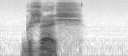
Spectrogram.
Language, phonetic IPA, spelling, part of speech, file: Polish, [ɡʒɛɕ], Grześ, proper noun, Pl-Grześ.ogg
